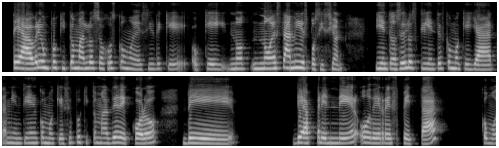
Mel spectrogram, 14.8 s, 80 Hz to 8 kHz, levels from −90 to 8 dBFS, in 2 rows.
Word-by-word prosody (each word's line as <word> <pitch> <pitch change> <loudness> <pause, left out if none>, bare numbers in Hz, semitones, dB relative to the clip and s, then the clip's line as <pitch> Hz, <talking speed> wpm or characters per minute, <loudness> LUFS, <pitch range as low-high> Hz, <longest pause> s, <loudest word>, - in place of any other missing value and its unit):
te 250 -1 +6
abre 230 +4 +7
un 260 -2 +3
poquito 250 -1 -3
más 235 -2 +1
los 245 0 -1
ojos 235 +1 -4
como 240 -3 -6
decir 200 +2 -10
de 215 0 -11
que: 210 - -9
"Okey, 205 0 -5
no 220 +1 -3
no 225 +1 +2
está 240 +2 +4
a - - +4
mi 265 +1 +4
disposición". 205 -4 -3 0.5
Y 230 -1 +2
entonces 220 +2 +1
los 255 -1 0
clientes 225 -1 -5
como 235 -2 -1
que 205 -2 -8
ya 190 -1 +1
también, 210 -2 -6
tienen 210 0 -5
como 210 -2 -5
que 195 - -5
ese 210 +3 -10
poquito 230 -2 -8
más 210 -1 -5
de 225 0 +3
decoro 205 +1 +2 0.3
de 195 -1 +2 0.8
de 225 +3 +4
aprender, 210 0 +2
o 225 -1 +1
de 205 -1 +1
respetar 195 - 0 0.6
como 200 -2 -6
215 Hz, 165 wpm, -22 LUFS, 205-230 Hz, 0.8 s, abre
